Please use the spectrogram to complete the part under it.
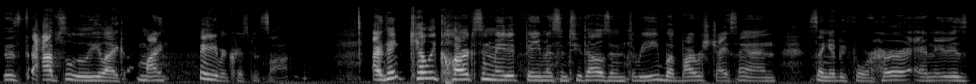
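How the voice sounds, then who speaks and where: A woman's voice: on the low side, moderate pace, sharp tone. A woman co-hosting a podcast, talking in an informal, chatty way during casual banter. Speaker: podcast co-host. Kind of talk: casual chat and song guessing game.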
